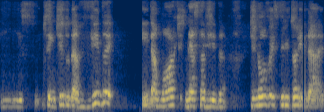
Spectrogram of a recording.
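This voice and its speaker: Somewhat breathy and dark, mellow in tone, a woman speaks at medium pitch and a fairly slow pace with ordinary pitch variation. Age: 70s. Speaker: psychologist. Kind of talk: interview conversation. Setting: live stream.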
